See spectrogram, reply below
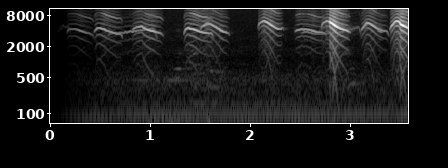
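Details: Field quail chick calling for its mother, used as a lure sound: high, thin whistled peeps, each arching then sweeping down, repeated about every half second, louder toward the end over a low hum.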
